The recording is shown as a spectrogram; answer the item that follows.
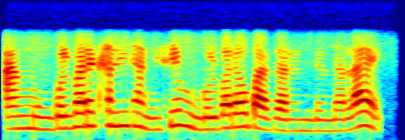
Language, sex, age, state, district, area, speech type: Bodo, female, 45-60, Assam, Chirang, rural, conversation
